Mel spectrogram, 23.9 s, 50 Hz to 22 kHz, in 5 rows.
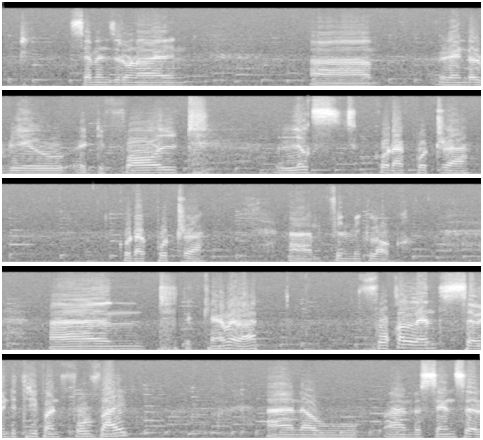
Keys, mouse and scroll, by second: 4.3 click, 8.7 click, 12.8 click, 13.7 click, 16.2 click.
